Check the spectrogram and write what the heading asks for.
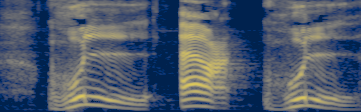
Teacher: Seperti itu. Hul lam sukun ini hurufnya sifatnya tawasud ya, dimana kita tidak boleh tertahan atau terlalu mengalir. Hul seperti itu, jangan sampai tertahan.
